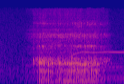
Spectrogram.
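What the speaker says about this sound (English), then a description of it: "Come on, no one snores like that." A single loud, drawn-out snore rumbles close by for about a second, with quiet before and after it.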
